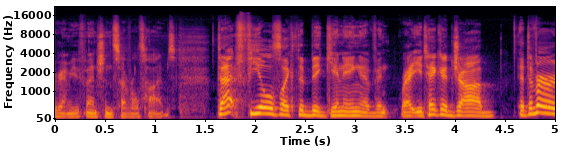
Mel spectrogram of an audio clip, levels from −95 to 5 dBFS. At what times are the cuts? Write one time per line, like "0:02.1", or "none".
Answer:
0:03.4

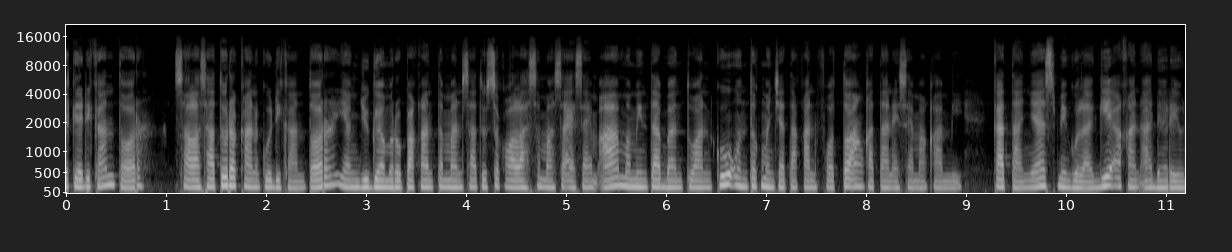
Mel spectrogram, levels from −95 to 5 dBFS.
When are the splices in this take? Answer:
0:01.1

